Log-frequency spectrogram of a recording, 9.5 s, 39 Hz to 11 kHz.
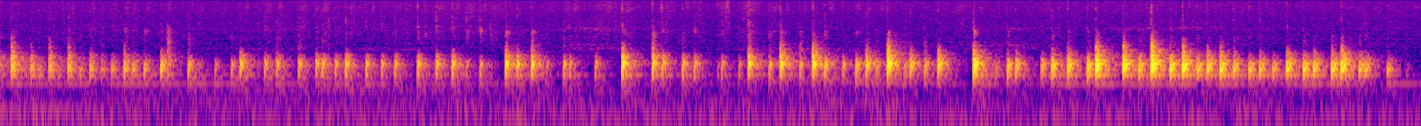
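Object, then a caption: Metal water heater tank. A water heater tank is tapped by hand in a quick, steady run of light taps. Each tap gives a short, hollow metallic knock with a mid-pitched ring around 490 Hz that dies away almost at once. The taps are soft and muffled, with little deep or bright tone.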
